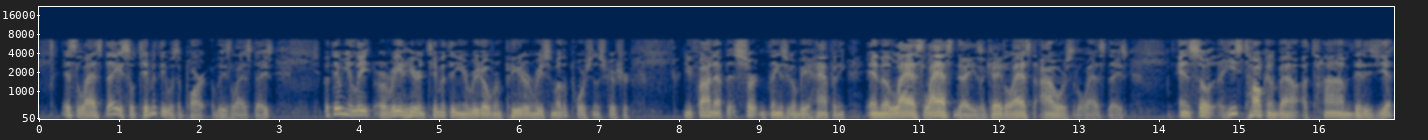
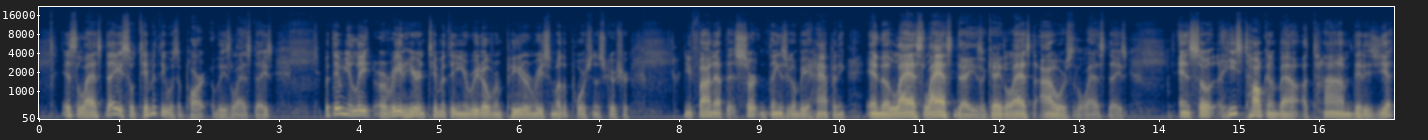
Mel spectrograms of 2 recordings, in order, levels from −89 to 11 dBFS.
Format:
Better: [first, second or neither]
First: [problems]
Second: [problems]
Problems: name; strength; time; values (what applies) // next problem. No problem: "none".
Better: second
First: garbled, watery; badly; nothing above 6.5 kHz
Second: none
